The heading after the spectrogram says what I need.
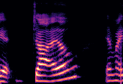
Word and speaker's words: Jael: And I would love to pass the mic off to, I'm going to try and say it, Jael.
